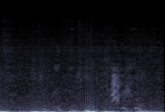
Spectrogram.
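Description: Footsteps crunching through snow at a steady walking pace, about two a second, with a brief high whine from a dog near the end.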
